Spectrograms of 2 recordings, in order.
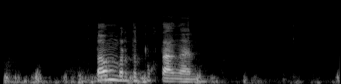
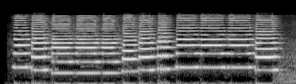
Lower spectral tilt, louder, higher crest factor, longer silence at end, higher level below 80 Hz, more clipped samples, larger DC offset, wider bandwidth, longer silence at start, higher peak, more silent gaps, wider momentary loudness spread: first, -7 dB/octave vs 3 dB/octave; second, -24 LUFS vs -2 LUFS; first, 20 dB vs 6 dB; about the same, 0 s vs 0 s; second, -50 dBFS vs -40 dBFS; second, under 0.1% vs 1%; neither; second, 9.6 kHz vs 12 kHz; about the same, 0.05 s vs 0.1 s; second, -6 dBFS vs 0 dBFS; neither; first, 20 LU vs 1 LU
